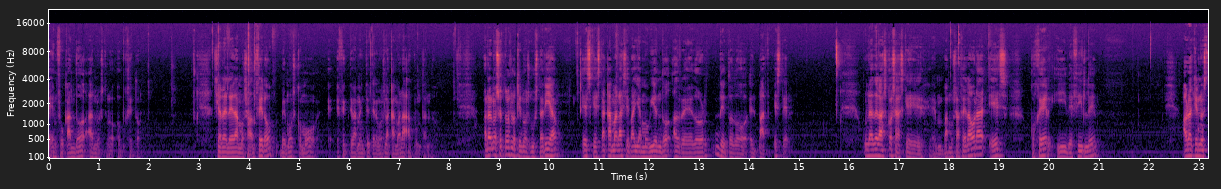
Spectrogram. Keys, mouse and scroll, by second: 3.2 click, 4.0 KP_0, 5.1-5.9 scroll down 5, 5.9-6.8 scroll up 3, 6.8-7.4 scroll down 1, 7.4-8.1 middle drag, 8.4-9.0 scroll down 4, 9.0-10.5 middle drag, 17.9 click.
